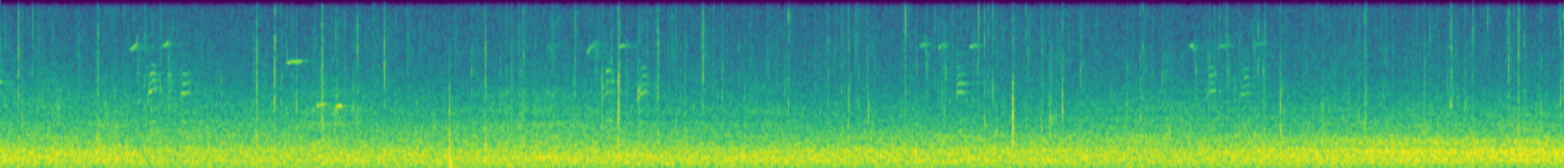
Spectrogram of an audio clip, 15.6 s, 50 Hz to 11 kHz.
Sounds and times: Light rain under an umbrella 0.0 - 15.6

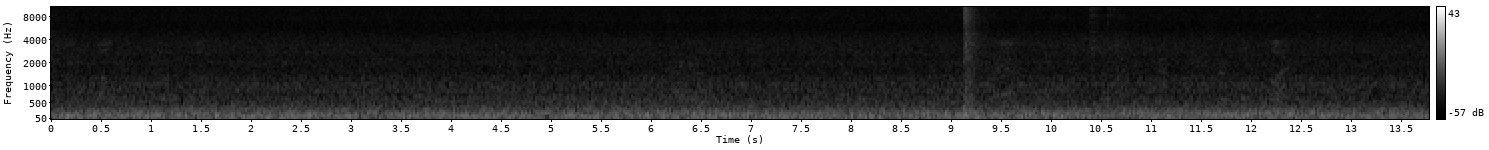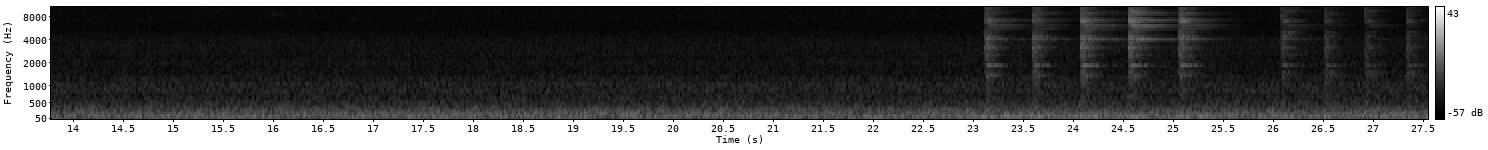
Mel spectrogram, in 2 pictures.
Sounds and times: drone of various machinery 23.1 - 27.5
tinging of hammer on anvil 23.1 - 27.5

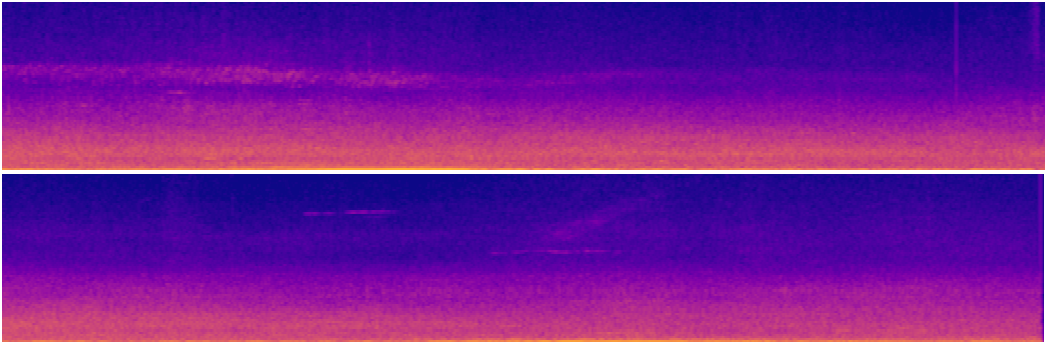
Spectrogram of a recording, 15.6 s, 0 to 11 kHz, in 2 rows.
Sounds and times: people passing by 0.0 - 15.6
traffic 0.0 - 15.6

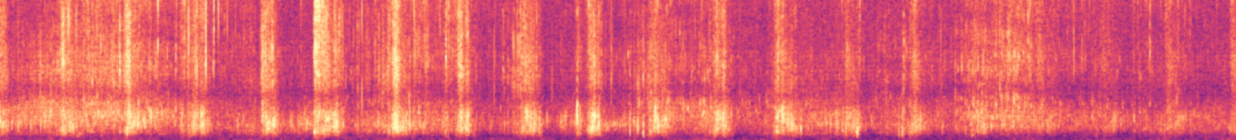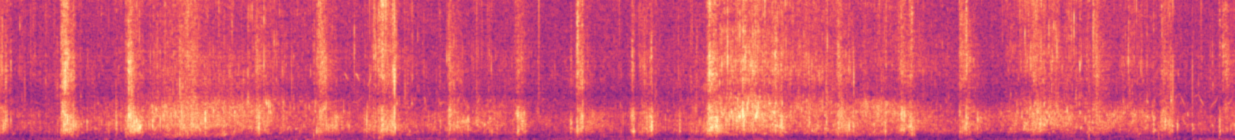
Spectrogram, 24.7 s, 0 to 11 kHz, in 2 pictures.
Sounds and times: Steps to pebble beach 0.0 - 24.7

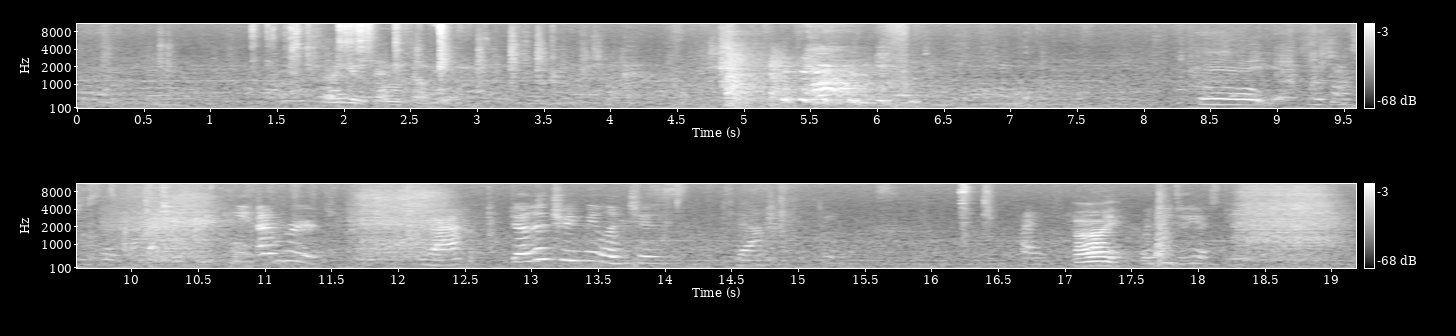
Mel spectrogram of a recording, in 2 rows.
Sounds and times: conversations from mr. vaughn's coworkers 0.5 - 4.6
conversations from mr. vaughn's coworkers 5.7 - 18.9

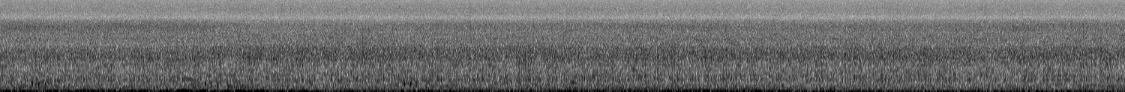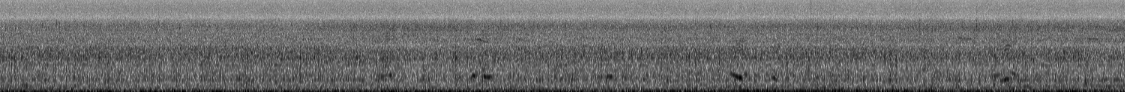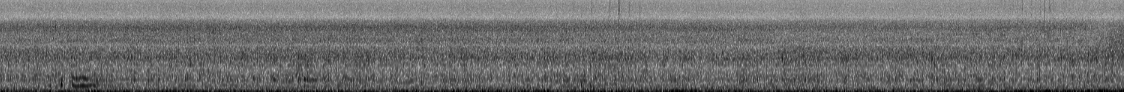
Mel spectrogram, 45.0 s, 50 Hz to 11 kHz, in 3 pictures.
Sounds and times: permanent white noise of a water fountain 0.0 - 44.9
pigeons flying away in small groups 37.3 - 38.9
pigeons flying away in small groups 43.1 - 44.6

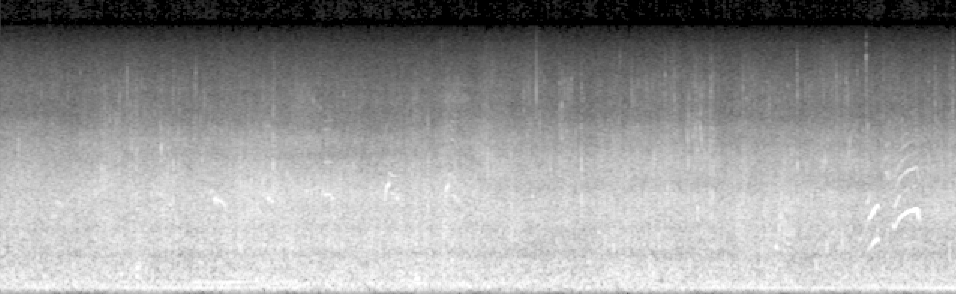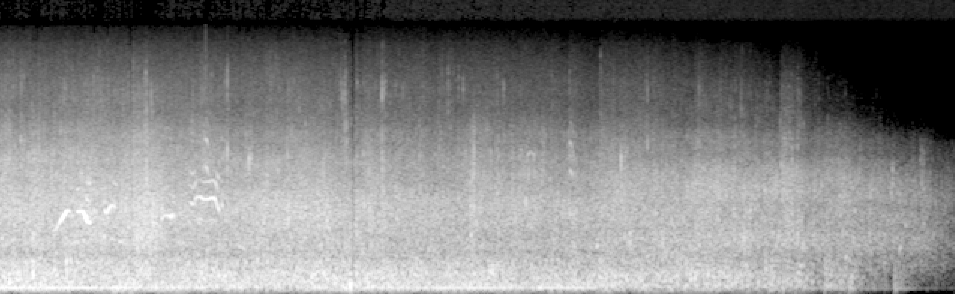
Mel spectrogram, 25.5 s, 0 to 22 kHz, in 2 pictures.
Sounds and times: seagull crying in the wind 0.0 - 7.0
water waves on the sandy beach 0.0 - 25.1
motor boat 0.0 - 25.4
seagull crying in the wind 11.5 - 12.4
seagull crying in the wind 13.1 - 16.4
seagull crying in the wind 18.0 - 22.8

